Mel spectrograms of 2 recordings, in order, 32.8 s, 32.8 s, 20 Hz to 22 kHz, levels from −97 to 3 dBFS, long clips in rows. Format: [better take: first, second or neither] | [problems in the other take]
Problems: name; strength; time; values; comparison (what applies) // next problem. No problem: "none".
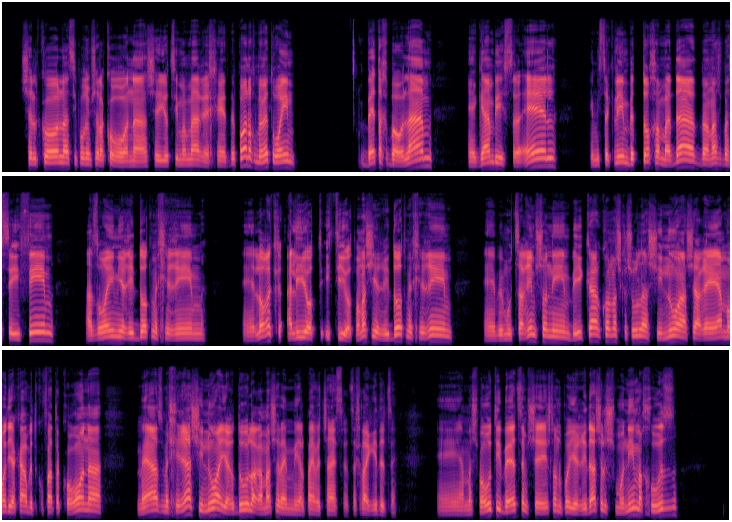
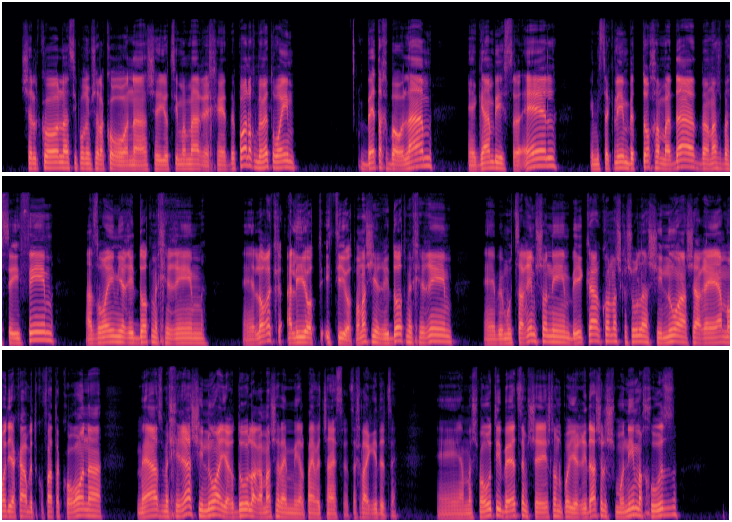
second | thin; somewhat; fading below 300 Hz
